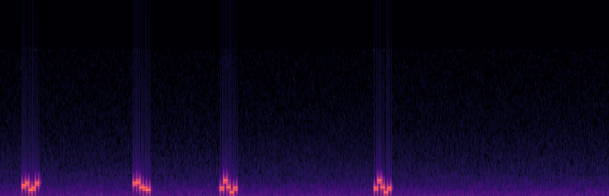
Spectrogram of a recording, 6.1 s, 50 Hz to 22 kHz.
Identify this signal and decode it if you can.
Five-tone selective call (EIA), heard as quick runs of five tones, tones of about 30 ms. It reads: 57237 78432 39403 39403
